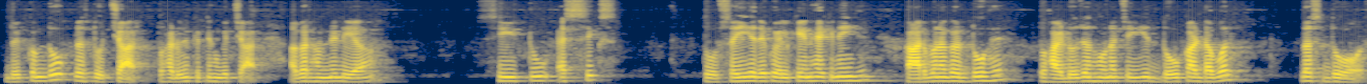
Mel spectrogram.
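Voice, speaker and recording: A man teaching a chemistry class in a lecture style, asking questions and answering them himself. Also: medium pitch. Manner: explains step by step, asks and answers his own questions. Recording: tinny phone-like sound.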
